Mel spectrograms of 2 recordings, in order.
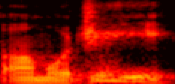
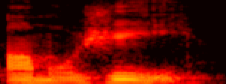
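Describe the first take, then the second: First: The G is hard, as in English. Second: The G is soft, as in French.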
